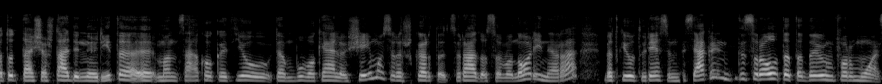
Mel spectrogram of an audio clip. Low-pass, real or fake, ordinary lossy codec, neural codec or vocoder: 10.8 kHz; real; MP3, 96 kbps; none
